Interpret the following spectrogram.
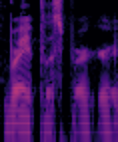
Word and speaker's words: Roethlisberger: the ben roethlisbergers of the world all gone rapeless burger is how you pronounce that yeah well now tom brady was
